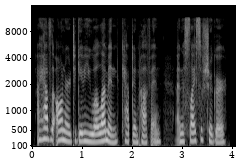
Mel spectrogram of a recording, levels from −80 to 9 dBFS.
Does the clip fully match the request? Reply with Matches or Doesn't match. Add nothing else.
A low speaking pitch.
Doesn't match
